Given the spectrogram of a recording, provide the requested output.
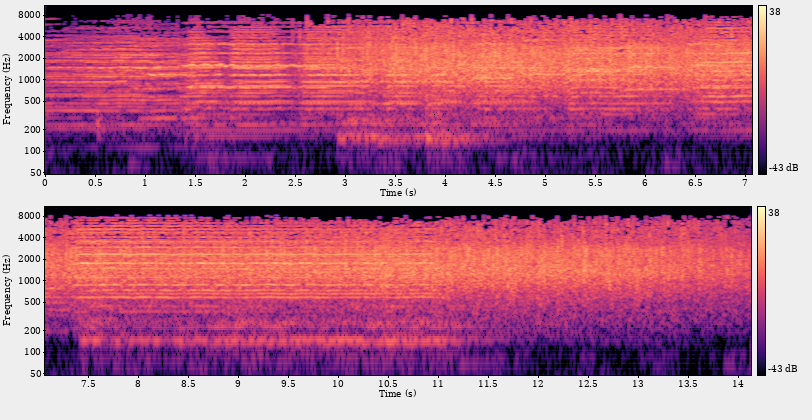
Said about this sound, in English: Your applause places the seal of approval on tonight's play and brings Maureen O'Hara and John Hodiak to the footlights for a curtain call.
